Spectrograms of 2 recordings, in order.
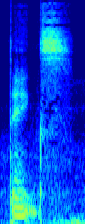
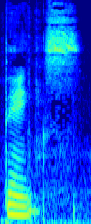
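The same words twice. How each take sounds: First: Whispered, much softer and lower; whispered thanks. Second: Much softer, lower murmured thanks; quiet thanks. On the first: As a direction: breathe it out with no voice. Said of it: "and the bear says". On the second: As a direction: barely say it, shy and low. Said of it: "And the bear says". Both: Acted.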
